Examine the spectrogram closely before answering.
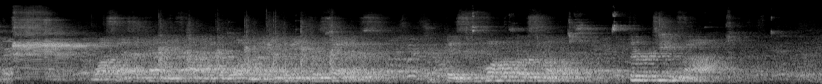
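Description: Young men shout and call out across a large echoing hall.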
